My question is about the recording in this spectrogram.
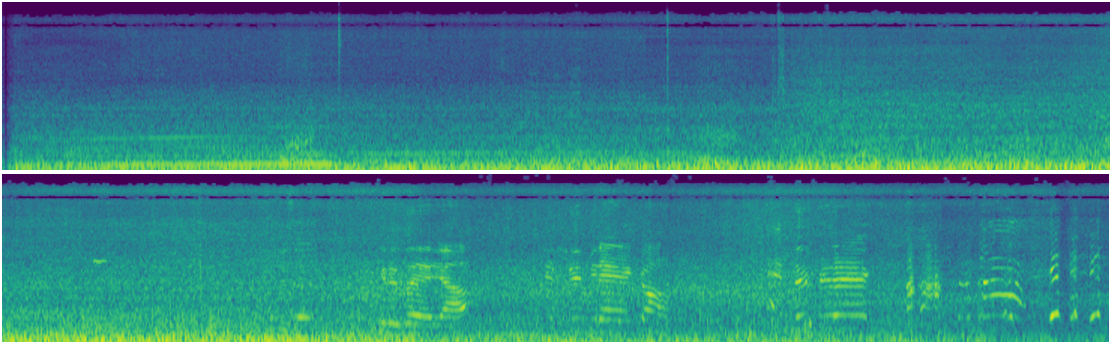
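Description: Car driving on a wet road, heard from inside the cabin: engine and tyre noise, with a steady engine tone that rises briefly about three seconds in. From about fifteen seconds in, a voice talks over it.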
